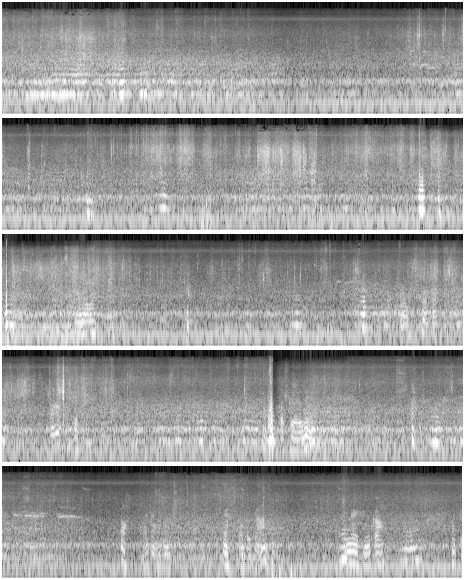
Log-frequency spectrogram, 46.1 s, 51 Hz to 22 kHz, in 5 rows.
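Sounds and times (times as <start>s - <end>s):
bees buzzing: 0.0s - 46.0s.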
